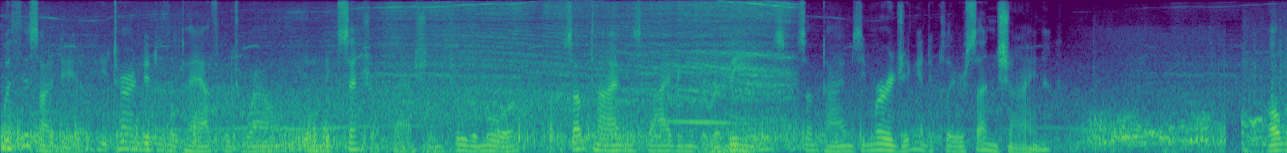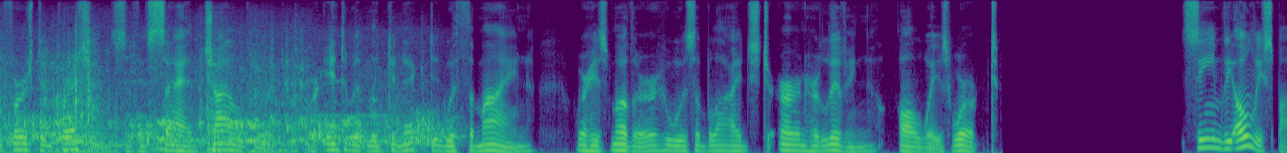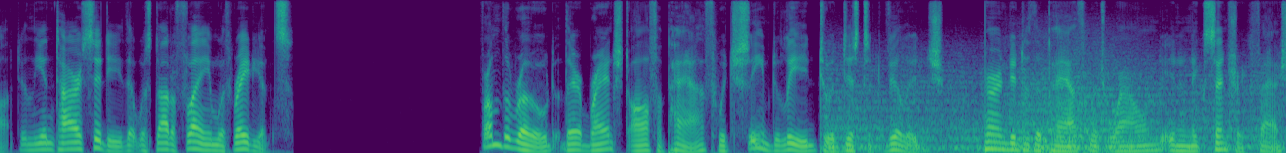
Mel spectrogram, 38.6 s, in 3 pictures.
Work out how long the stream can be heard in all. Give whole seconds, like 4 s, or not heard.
not heard.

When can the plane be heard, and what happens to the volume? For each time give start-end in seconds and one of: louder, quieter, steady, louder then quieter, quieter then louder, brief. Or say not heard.
0.0-12.9 quieter
33.9-38.5 louder then quieter.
